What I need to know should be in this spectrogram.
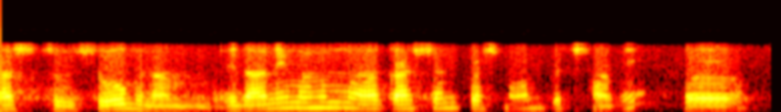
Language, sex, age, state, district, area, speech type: Sanskrit, male, 18-30, Delhi, East Delhi, urban, conversation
